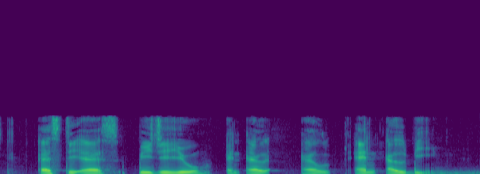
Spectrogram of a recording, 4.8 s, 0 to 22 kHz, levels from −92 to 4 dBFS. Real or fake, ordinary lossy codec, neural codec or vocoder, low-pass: real; MP3, 64 kbps; none; 7.2 kHz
